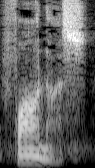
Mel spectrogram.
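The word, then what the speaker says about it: φθόνος: is the word and I'll spell it p-h-t-h-o-n-o-s but you could say it's like faunas right and it literally means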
